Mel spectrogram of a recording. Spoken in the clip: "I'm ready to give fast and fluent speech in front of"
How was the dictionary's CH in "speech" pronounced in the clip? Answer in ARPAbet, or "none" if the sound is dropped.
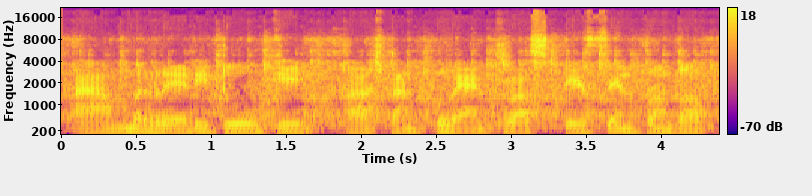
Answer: S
